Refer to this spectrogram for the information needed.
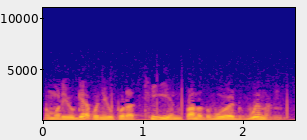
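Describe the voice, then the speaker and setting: An actor playing a keen American amateur sleuth in a 1940s radio drama, explaining things emphatically in a raspy voice. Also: male voice, fairly low pitch, sing-song, very fast, slight background noise. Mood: keen, reasoning. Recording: tinny 1940s radio recording.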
